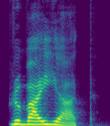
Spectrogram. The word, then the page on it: रुबाईयात: رباعيات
